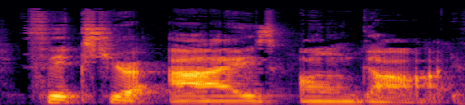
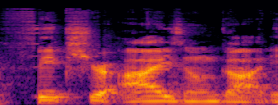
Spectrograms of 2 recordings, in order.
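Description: First: Fix your eyes on God, slow and weighty, every word leaned on; slow, drawn-out charge: fix your eyes on God; slow emphatic. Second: Said in the usual way. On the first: Shown as a demonstration. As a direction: lay each word down slowly, like a command.

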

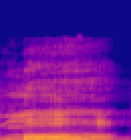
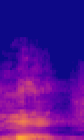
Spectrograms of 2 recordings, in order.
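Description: First: "More" shouted, higher and loud. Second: Said in the usual way. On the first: Shown as a demonstration. Pastor shouting "More" at the congregation. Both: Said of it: "I said More".

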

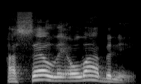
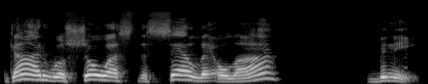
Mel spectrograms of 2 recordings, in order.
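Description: First: "Haseh le'olah b'ni" run together slowly, the son as the offering; no pause before b'ni. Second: "seh le'olah" then a clear break, "b'ni" set apart as address; pause before b'ni. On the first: Teacher rereading the verse for the class, b'ni joined on. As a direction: read it so b'ni joins le'olah. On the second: Teacher reading the verse to the class, a pause before b'ni. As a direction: read it as talking to the son: pause, then "b'ni". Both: Shown as a demonstration. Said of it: "if you parse it differently".

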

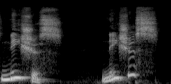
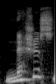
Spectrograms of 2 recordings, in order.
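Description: First: "Necius" with a long ee, pitched high; long-e pronunciation. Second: "Nescius" with a short e, as a question; short-e pronunciation. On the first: Quiz player testing how "Necius" sounds, long-ee version. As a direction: say "Necius" as NEE-shus. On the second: Quiz player testing how "Nescius" sounds, short-e version. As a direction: say "Nescius" as NESH-us. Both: Shown as a demonstration. Tries two pronunciations of the word.

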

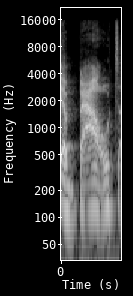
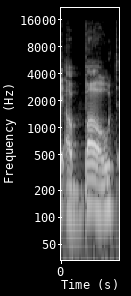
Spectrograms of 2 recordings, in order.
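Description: First: "about" with a wide "ow" as in cow; American about. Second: "a boat", about with an "oh" vowel; Canadian about. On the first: Showing friends their way, about said with wide ow. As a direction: stretch "about" into open "a-BOWT". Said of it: "You guys say about". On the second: Showing friends own way, about pronounced a boat. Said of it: "I say a boat". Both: Shown as a demonstration.

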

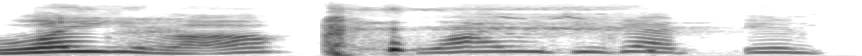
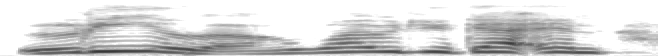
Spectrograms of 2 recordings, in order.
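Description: First: Flat-mouthed male voice; lightly voiced boy character. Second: Character voice. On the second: Acted. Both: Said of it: "To do the voice".

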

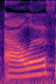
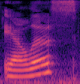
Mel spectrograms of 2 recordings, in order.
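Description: First: ALICE with a plain short A; "Alice" without any glide in the A; usual pronunciation. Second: ALICE with a tensed A, "EE-AL-iss"; imitated Buffalo accent. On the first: Shown as a demonstration. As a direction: say "Alice" as "AL-iss". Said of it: "So instead of, like, Alice". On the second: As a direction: say "Alice" as slow "AY-uh-liss". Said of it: "A is weird".

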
